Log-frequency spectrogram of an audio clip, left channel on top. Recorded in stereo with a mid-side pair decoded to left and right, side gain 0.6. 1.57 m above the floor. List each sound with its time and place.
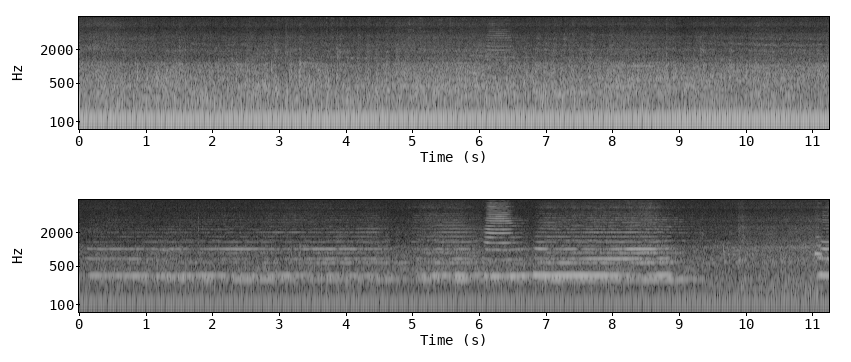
0.0 s an engine running: 60° left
